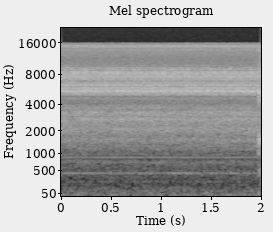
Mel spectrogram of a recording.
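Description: Room tone: a steady electrical hum and hiss with a faint thin steady tone, and nothing else happening.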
